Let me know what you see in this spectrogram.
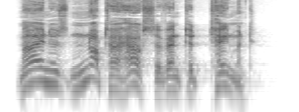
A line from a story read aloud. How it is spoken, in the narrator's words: said haughtily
